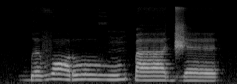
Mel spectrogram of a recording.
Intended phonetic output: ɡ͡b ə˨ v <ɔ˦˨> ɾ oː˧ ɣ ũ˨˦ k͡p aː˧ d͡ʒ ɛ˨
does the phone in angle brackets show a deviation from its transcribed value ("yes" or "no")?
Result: no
